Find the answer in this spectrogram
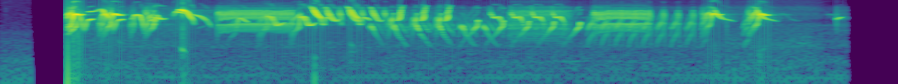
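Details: An African pied wagtail of southern Africa gives a lively, varied run of high chirps, slurred whistles and buzzy trills for about five seconds, with no other sounds.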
